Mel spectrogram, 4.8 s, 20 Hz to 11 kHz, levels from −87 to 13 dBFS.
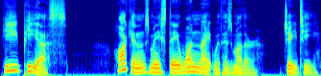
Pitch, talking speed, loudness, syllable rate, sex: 135 Hz, 150 wpm, -19 LUFS, 4.2 syllables/s, male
